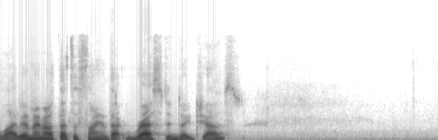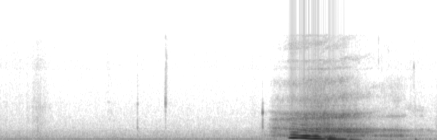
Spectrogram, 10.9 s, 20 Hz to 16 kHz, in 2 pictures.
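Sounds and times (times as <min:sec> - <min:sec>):
speech: 0:00.0 - 0:03.0, 0:09.1 - 0:10.0
person yawning deliberately: 0:08.8 - 0:10.7.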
